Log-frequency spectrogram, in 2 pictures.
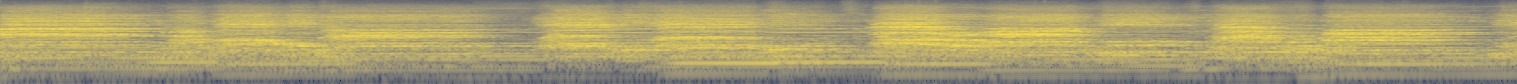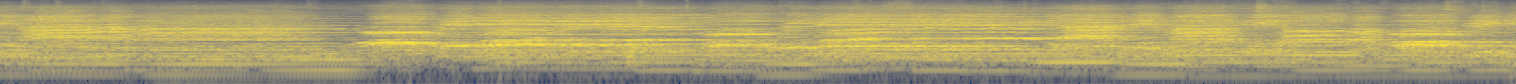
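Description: A choir singing a gospel hymn, many voices together, over a low bass line that steps from note to note.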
